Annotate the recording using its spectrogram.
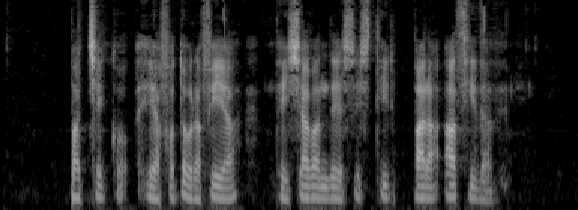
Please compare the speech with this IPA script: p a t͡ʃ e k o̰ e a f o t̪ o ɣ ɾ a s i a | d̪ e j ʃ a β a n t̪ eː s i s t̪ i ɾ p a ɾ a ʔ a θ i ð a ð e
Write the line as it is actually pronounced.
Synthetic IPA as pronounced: p a t͡ʃ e k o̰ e a f o t̪ o ɣ ɾ a f i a | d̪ e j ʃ a β a n d̪ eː s i s t̪ i ɾ p a ɾ a ʔ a θ i ð a ð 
